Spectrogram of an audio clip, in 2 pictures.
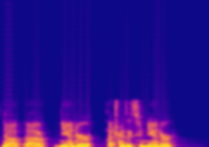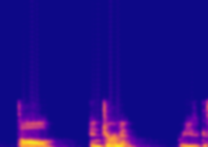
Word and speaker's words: Neanderthal: also still pronounced tall so the H is silent but Germany they standardized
